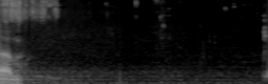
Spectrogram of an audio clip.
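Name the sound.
sipping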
